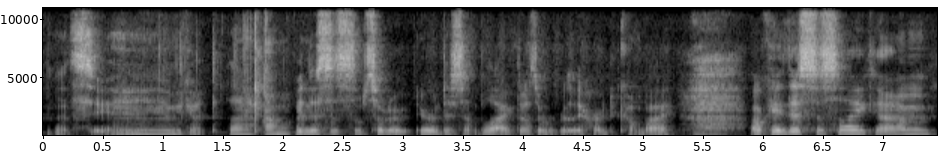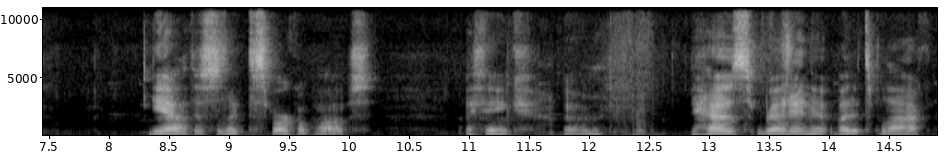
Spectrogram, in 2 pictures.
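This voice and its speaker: A middle-aged woman with a hoarse, scratchy voice, chatting slowly to viewers as she reviews art pens and marvels at their colors. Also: fairly low pitch, mellow. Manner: slow, musing, easily amazed, talks to viewers. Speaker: craft channel host. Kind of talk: casual product review chat.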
